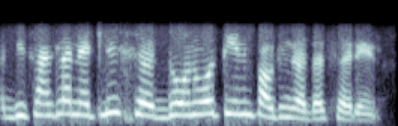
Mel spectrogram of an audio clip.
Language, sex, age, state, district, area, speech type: Goan Konkani, female, 18-30, Goa, Tiswadi, rural, conversation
